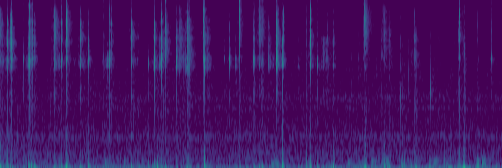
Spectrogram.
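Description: A hand-sized, cream, pinecone-shaped wax candle that appears solid, held on the palm, is tapped with long acrylic nails. Quick, quiet, delicate clicky taps carry bright high ticks over soft low thumps. Each tap stops dead with no ring.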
